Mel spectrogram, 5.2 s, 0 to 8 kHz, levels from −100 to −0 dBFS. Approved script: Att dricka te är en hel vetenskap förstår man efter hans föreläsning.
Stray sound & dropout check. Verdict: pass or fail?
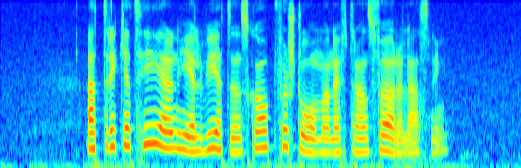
pass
